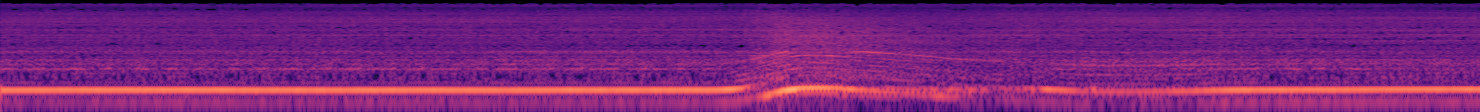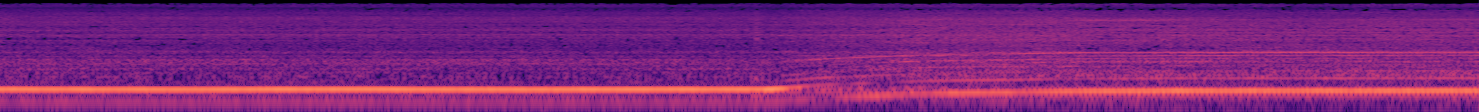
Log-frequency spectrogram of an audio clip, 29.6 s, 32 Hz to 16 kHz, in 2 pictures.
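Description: Volvo 850 2.0 10-valve five-cylinder engine idling. About 7 s in the revs surge briefly and sag before settling back to a steady idle. About 23 s in the sound changes again, with a tone rising and then holding. This is the engine reacting as the connector of its idle air control valve, suspected faulty, is pulled and refitted.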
